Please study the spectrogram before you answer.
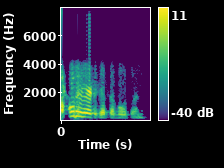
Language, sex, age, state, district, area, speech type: Odia, female, 30-45, Odisha, Jajpur, rural, conversation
